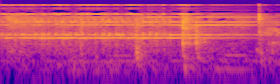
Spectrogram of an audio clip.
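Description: A telephone ringing with a steady ring that stops shortly before the end, as the call is answered.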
